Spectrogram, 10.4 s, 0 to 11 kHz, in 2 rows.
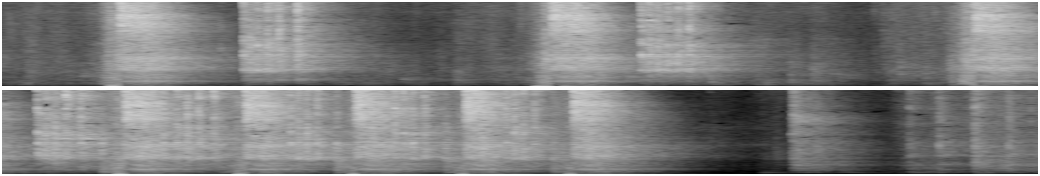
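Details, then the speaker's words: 2001 Yamaha WR250F street-legal dirt bike, just rebuilt after sitting years, kick-started with choke on: clatter and brief spin but no firing, cranks but won't start; owner hopes valves seat, unsure if there is spark. "no go we got to see if this thing's sparking all right I just assumed this was sparking"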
